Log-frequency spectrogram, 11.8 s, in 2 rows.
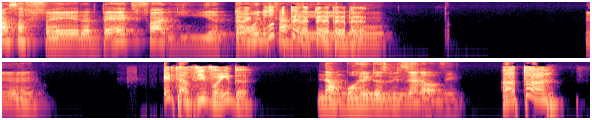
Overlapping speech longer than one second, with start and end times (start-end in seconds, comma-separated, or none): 2.3-3.6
